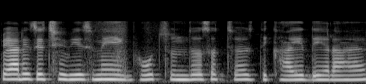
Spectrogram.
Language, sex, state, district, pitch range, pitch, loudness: Hindi, female, Delhi, New Delhi, 215-230 Hz, 225 Hz, -18 LUFS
